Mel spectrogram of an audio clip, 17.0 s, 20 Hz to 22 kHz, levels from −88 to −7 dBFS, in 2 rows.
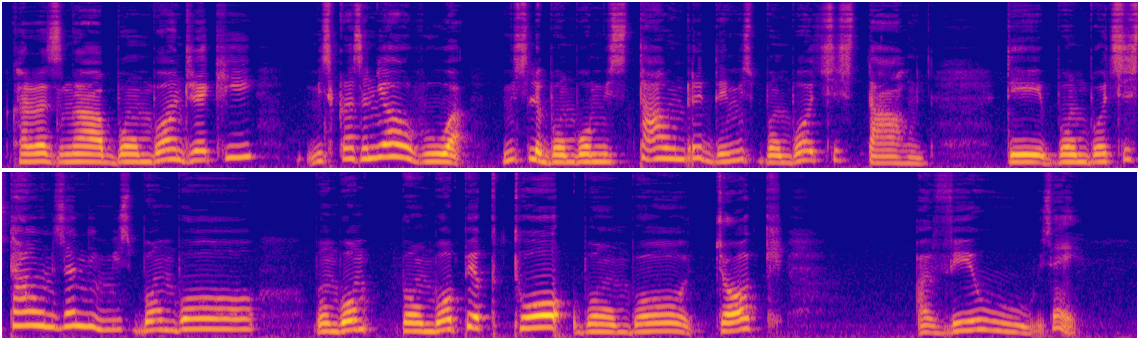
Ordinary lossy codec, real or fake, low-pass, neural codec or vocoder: none; real; none; none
